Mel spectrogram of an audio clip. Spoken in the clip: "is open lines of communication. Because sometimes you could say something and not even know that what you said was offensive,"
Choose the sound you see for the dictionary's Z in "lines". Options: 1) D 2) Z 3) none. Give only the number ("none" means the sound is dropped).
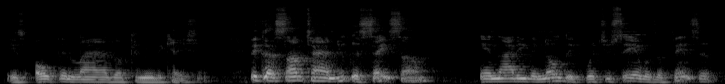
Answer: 2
